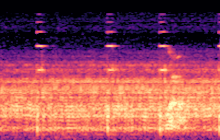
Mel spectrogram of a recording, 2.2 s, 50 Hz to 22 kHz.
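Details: 1930 tube radio under restoration, IF transformer screws being aligned to 440 kHz with an AM generator signal on the antenna input; steady evenly pulsing test tone clearly over faint speaker hiss, generator level being lowered toward 1 mV.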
